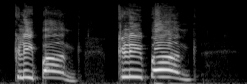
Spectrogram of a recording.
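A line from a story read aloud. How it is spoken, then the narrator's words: Loud swan-like cry. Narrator (Russian): Во весь голос закричал по лебединому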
